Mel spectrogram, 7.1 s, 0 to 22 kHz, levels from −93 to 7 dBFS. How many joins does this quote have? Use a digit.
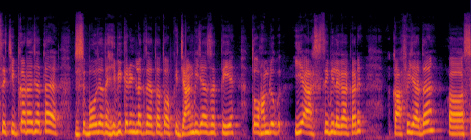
1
